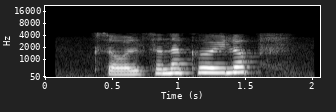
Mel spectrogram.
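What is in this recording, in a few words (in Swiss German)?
"salzener kojelhopf", Alsatian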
